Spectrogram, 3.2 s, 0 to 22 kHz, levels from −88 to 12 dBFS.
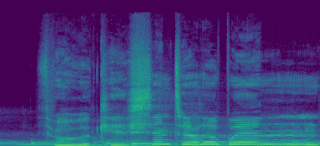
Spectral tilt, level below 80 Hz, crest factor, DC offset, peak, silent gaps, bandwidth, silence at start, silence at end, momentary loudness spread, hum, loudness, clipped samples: -4 dB/octave; -52 dBFS; 12 dB; under 0.1%; -8 dBFS; none; 18.5 kHz; 0 s; 0 s; 6 LU; none; -19 LUFS; under 0.1%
